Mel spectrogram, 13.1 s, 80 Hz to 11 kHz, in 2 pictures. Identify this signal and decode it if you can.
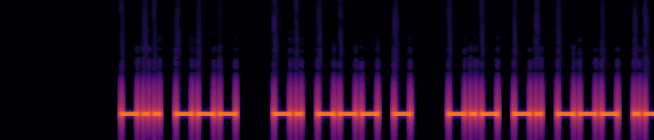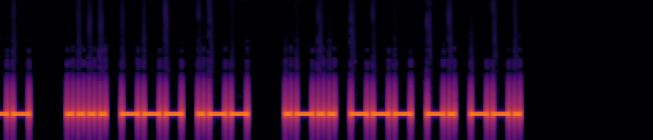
Morse code, heard as a keyed tone, about 22 wpm, 700 Hz. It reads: DO NOT KNOW HOW LONG
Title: Sets of 5 Words Encore2 22wpm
